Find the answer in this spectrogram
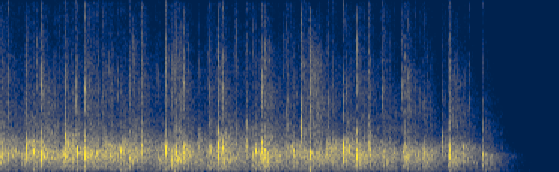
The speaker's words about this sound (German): Gib doch mal Jonas noch mal einen Applaus, er macht das so gut.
